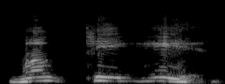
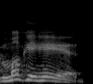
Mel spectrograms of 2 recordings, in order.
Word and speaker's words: Munkihaid: And you have to pronounce it the way it's spelled. You have to pronounce it phonetically. Munkihaid. That's right, Munkihaid.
